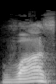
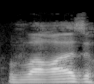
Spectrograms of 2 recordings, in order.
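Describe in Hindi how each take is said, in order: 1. यह शब्द रोज़मर्रा के आम तरीके से बोला गया है। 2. यह शब्द अपने औपचारिक, मूल रूप में बोला गया है। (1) "लेकिन आमतौर पर वाज कहा जाता है" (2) "उच्चारण इसका वाज होता है"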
